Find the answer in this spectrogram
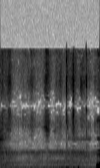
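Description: Faint handling sounds as a gloved hand moves a spare string-trimmer gear head against the trimmer's shaft, with a couple of soft knocks about one and a half seconds in.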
